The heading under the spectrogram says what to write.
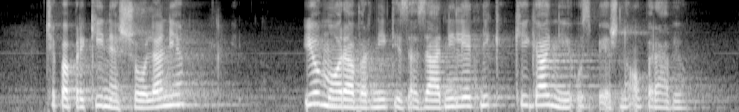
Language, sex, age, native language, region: Slovenian, female, 30-49, Slovenian, Zasavska region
